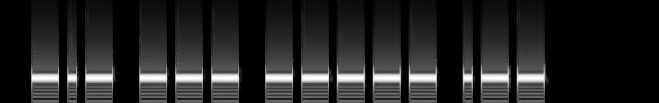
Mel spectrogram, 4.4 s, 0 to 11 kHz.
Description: Morse code, heard as a keyed tone, about 21 wpm, 700 Hz. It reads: KO0W
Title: USA Callsign DE Callsign - 4 Characters - 20wpm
